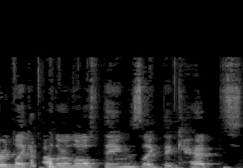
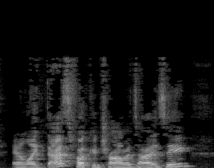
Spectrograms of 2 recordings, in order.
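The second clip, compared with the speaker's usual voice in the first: usual speaking voice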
